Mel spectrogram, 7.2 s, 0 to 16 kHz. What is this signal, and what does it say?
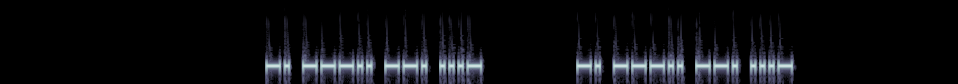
Morse code, heard as a keyed tone, about 36 wpm, 700 Hz. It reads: N8GV N8GV
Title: USA Call Signs - 4 Characters - Repeated 2x - 35wpm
